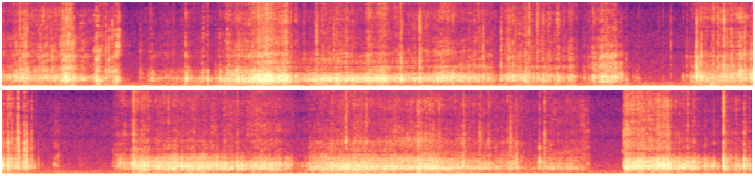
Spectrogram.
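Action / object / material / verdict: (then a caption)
scrape / stretched painted cotton canvas / cotton canvas / none. Long nails scratch and tap across the surface of a stretched, painted cotton canvas. Dry, raspy scraping strokes run in bursts around the mid range, separated by brief quiet gaps and set over a low, steady rumble.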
